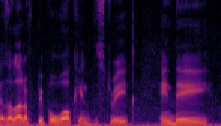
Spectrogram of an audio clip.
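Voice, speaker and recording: A man with a Brazilian Portuguese accent. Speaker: interview guest. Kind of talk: casual interview chat. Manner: halting, non-native phrasing.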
